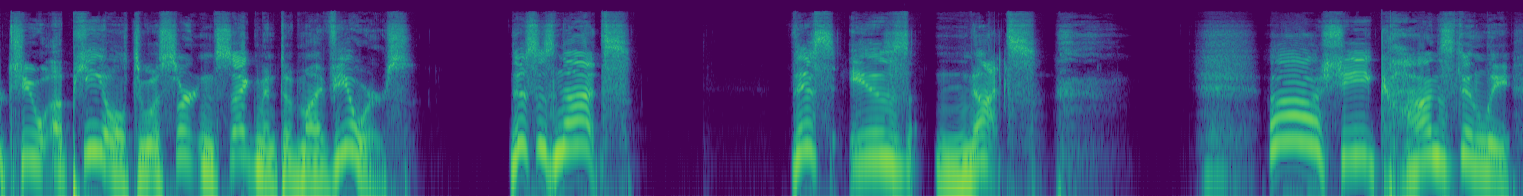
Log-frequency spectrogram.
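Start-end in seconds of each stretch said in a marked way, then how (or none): 3.8-4.7 This is nuts, high and bright; high incredulous. Shown as a demonstration. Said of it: "repeats line two ways". 5.9-7.8 This is nuts, drawn out slowly; slow deadpan. Shown as a demonstration. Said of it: "repeats line two ways".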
